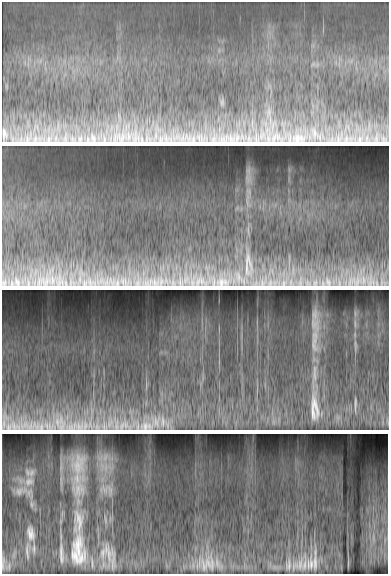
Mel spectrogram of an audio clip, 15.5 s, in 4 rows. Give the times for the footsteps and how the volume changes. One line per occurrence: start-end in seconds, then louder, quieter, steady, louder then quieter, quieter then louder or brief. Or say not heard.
8.1-15.2 louder.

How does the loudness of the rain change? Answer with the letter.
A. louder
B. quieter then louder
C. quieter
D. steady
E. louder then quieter
C.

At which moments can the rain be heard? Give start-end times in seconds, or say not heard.
0.0-15.4.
